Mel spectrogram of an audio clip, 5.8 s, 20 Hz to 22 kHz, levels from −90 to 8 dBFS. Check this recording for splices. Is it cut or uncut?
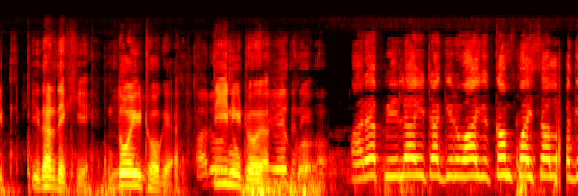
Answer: cut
